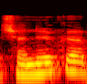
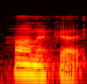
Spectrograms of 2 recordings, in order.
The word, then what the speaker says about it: Hanukkah: december 11th through the 18th sometimes you see hanukkah spelled with a c before it uh and you might want to pronounce it chanukah but that would be wrong it is still pronounced hanukkah even with the sea in front of it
